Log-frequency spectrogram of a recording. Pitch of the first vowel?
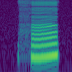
rising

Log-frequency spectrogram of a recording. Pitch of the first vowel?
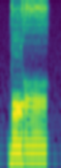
low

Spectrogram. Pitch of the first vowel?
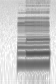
high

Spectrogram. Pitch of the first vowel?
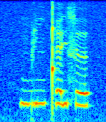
high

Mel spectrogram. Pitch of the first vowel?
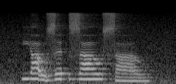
falling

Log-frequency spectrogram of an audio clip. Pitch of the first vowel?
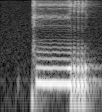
high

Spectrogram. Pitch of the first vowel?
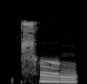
falling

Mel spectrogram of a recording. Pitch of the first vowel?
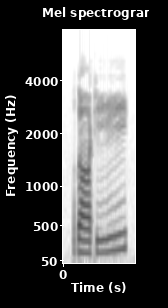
low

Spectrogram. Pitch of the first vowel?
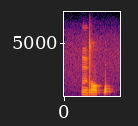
high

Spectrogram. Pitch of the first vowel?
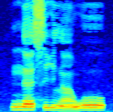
high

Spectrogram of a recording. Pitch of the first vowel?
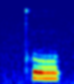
low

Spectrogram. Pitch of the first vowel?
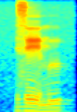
falling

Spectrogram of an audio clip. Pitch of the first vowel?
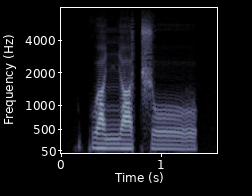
low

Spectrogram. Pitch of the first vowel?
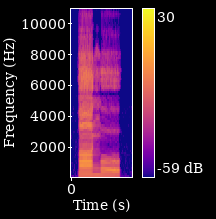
low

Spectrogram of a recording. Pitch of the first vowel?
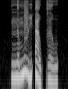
rising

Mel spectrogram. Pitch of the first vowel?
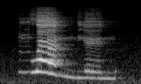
falling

